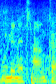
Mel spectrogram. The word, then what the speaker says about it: Minnetonka: John, it's pronounced Minnetonka.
